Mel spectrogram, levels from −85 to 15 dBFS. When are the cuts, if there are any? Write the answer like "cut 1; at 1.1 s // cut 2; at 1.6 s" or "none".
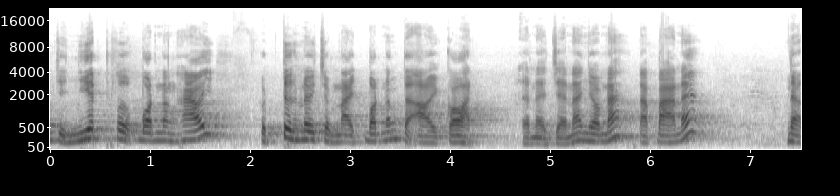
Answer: none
